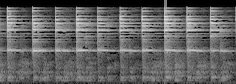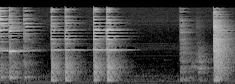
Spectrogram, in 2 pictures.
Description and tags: stirring water in cup
stirring, water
